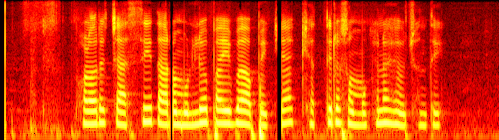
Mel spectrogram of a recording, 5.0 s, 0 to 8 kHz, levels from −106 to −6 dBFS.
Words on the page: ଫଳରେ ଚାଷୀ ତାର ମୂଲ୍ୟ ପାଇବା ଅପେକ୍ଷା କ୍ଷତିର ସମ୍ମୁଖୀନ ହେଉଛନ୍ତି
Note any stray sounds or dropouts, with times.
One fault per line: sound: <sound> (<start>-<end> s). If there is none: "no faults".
sound: dropout (1.7-1.7 s)
sound: dropout (2.8-2.8 s)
